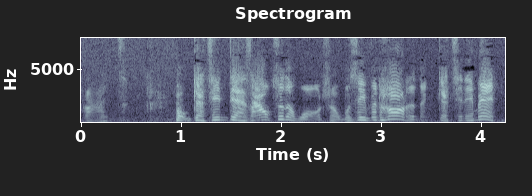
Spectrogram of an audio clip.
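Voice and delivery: ordinary delivery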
